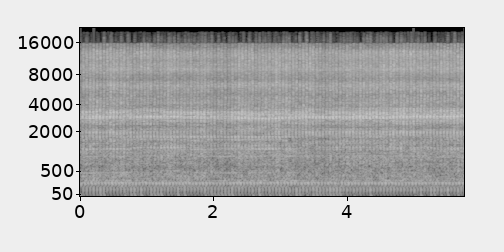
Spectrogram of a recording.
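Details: 1983 Case 446 repowered with a Lombardini 6LD 435 single-cylinder diesel, high range at full throttle up a steep grade: even, steady rapid thumping with no knocks or misses; normal running.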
